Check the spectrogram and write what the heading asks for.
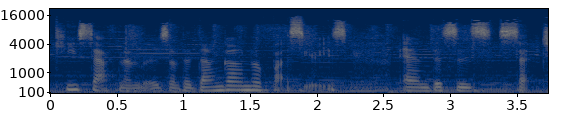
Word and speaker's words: Danganronpa: Danganronpa? Yeah, I think that's how you say it. – Danganronpa.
